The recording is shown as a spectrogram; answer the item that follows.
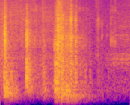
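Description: A sagging door on a Jeep Cherokee XJ is worked, giving two quick knocks and then a heavier thunk as it shuts close by, followed by a brief fading rattle.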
